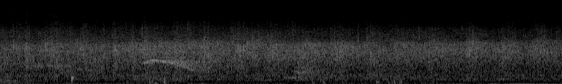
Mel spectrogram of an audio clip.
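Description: A church audience breaks into sustained applause, a dense, steady wash of many hands clapping for several seconds at an even level, with a faint voice briefly rising through it.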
